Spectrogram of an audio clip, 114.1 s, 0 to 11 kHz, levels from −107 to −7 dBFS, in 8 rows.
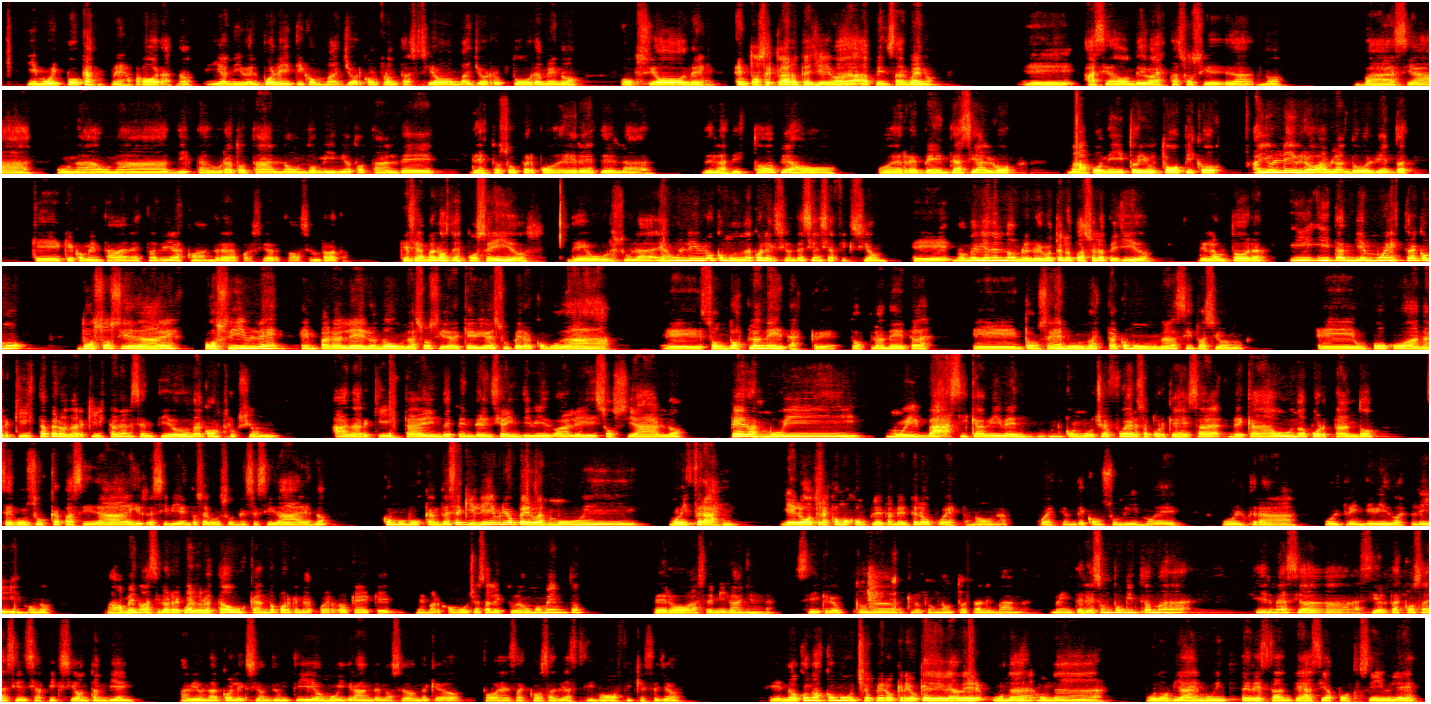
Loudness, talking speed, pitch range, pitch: -25 LUFS, 155 wpm, 145-175 Hz, 160 Hz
